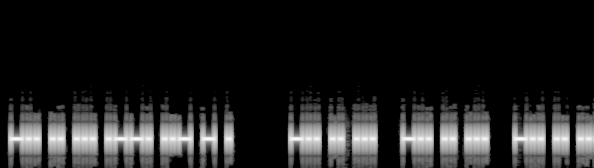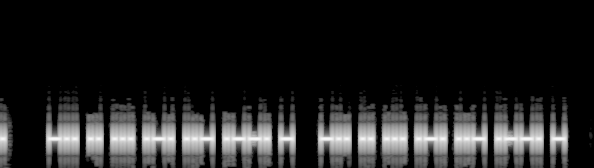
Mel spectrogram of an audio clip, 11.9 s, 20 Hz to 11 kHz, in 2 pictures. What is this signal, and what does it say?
Morse code, heard as a keyed tone, about 30 wpm, 600 Hz. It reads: DISPUTE DIS DIS DIS DISRUPT DISRUPT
